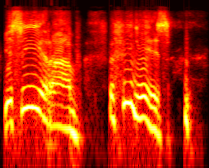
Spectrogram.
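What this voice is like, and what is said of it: Glaswegian Govan accent. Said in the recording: “she's got to have a Govan accent”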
